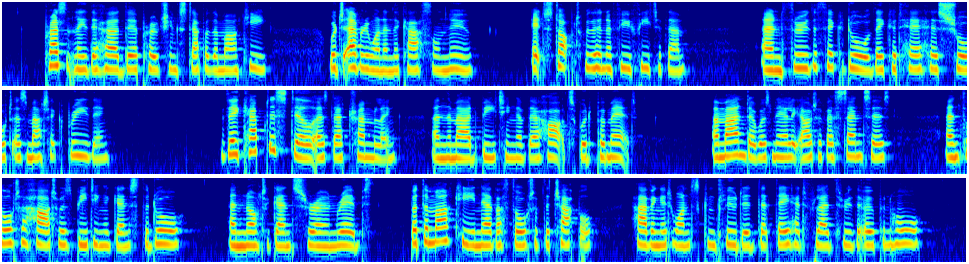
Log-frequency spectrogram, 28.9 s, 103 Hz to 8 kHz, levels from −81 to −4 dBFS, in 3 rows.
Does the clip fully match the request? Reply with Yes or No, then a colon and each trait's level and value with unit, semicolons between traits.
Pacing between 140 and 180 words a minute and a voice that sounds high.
No: average, 195 wpm; very high, 250 Hz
